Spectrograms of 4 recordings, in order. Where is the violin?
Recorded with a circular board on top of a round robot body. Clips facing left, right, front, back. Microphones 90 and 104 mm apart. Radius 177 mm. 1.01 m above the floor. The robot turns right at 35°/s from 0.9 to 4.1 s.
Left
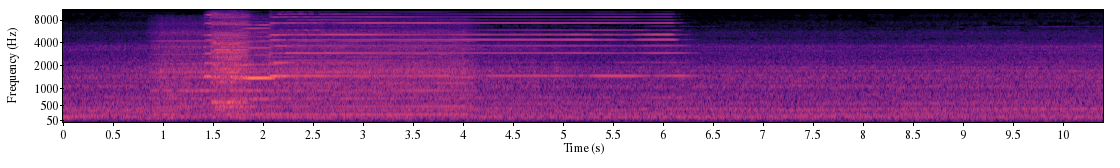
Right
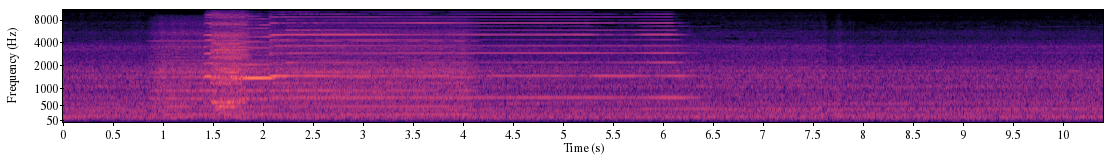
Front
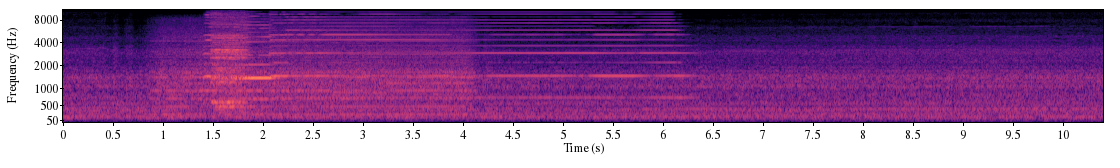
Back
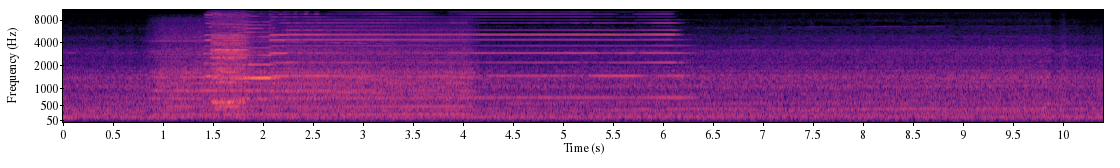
60° right, 6.5 m; by 6.4 s 30° left, 6.5 m.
